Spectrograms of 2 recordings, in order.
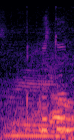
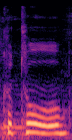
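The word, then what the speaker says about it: كُتُب: ده 6 كتب. 6 كتب ولا كتب. كويس، بس the pronunciation النطق مش كتب، هي ضمة وضمة. ما فيش لا ما فيش واو خالص، ما فيش واو، في ضمة وضمة. كتب.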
